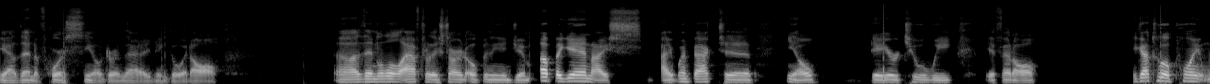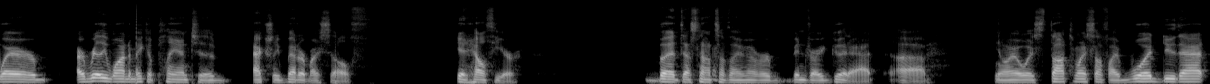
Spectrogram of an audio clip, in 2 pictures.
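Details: Stuttering in an adult man who also has Tourette's syndrome, Asperger's syndrome, ADHD and OCD.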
